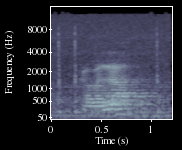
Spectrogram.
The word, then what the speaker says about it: cabalá: la cábala O cabalar la palabra cabalá con acento a la última sílaba con todas las palabras de la Biblia idioma antisemita que se sitúa siempre hacia atrás en las últimas sílabas significa tradición y transmisión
